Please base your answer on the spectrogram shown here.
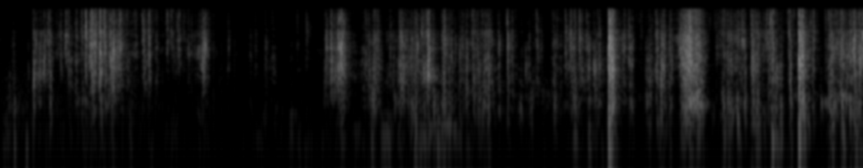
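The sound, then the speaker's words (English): Crinkling and tearing of an Evolving Skies trading card booster pack being opened by hand, with many bursts of crisp crackle separated by short pauses and no talk. “And now it's on to the packs. Alright, so I'm going to start with the Evolving Skies pack.”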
